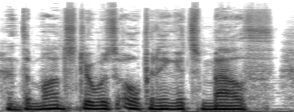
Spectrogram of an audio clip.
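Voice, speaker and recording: An older man reading a bedtime story aloud as a storyteller, with deliberate, dramatic phrasing. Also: lowish voice, little pitch movement, dark tone, slightly rough.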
